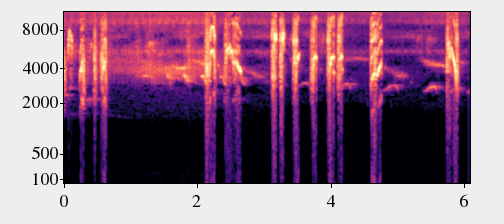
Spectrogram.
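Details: Crimson sunbird twittering meant to prompt other sunbirds to start singing; quick high chips and short buzzy phrases in irregular clusters, with thin faint whistles between them.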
